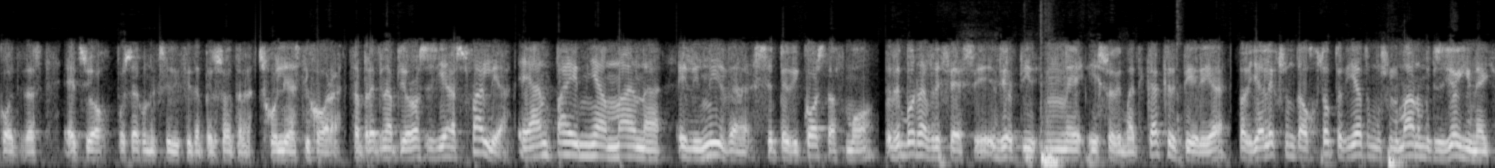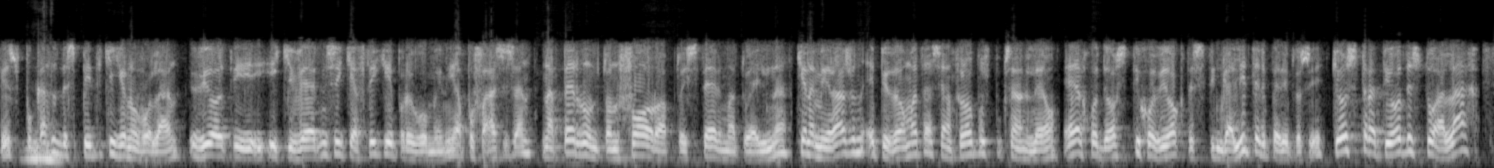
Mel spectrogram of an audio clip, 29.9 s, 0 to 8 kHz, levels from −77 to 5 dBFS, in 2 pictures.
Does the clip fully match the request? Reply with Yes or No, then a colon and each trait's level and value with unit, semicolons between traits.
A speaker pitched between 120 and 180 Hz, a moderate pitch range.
Yes: low, 135 Hz; average, 4.7 semitones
